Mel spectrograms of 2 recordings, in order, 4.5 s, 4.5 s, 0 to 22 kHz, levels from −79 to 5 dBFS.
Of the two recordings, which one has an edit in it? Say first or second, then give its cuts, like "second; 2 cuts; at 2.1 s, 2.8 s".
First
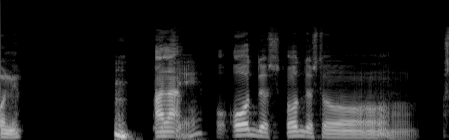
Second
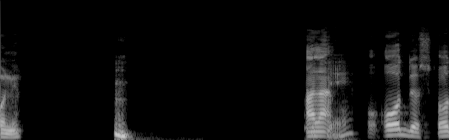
first; 1 cut; at 1.4 s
